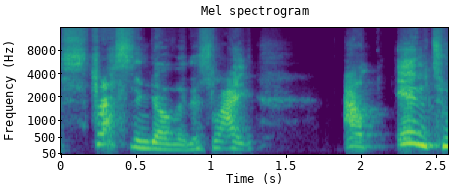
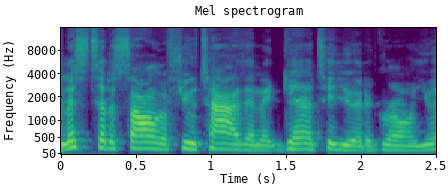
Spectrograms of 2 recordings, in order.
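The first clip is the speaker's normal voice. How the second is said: ordinary talk, nothing marked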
